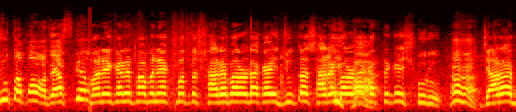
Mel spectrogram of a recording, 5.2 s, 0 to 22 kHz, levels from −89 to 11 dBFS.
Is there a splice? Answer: yes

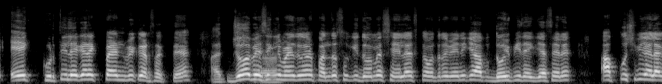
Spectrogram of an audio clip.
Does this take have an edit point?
no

